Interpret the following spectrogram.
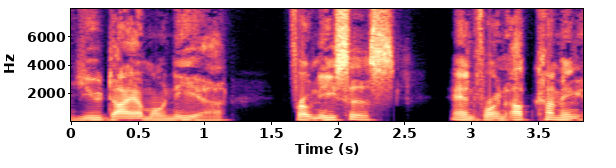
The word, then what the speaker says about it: eudaimonia: to pronounce old Greek words like eudaimonia oopsie I got that one wrong you diamonia phronesis and For an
